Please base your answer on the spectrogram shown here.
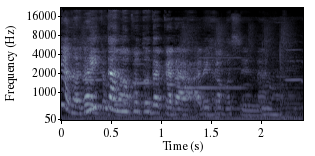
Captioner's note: laughs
